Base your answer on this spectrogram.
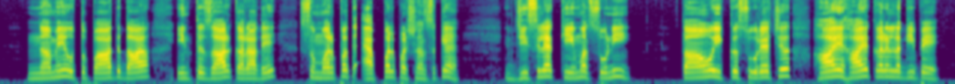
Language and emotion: Dogri, sad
